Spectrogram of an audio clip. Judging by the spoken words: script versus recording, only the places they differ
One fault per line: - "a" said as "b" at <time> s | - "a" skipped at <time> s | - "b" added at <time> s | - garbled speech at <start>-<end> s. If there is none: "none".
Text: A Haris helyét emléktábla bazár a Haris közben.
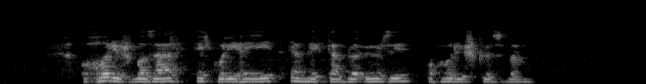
- "bazár egykori" added at 1.3 s
- "bazár" said as "őrzi" at 3.6 s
